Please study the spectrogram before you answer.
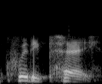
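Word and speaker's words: Kwity Paye: have him take they have the eagles taking quitty pay now am i pronouncing that correctly i think i am yep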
